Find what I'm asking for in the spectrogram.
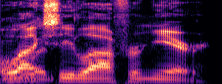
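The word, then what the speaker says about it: Alexis Lafrenière: So Alexi Lafreniere.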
